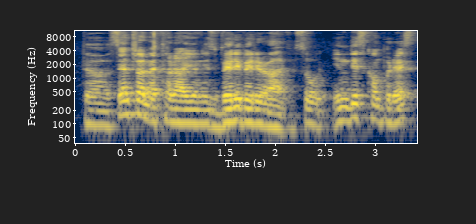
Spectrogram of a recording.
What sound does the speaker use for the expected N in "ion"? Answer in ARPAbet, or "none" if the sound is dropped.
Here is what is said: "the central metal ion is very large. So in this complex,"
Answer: N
